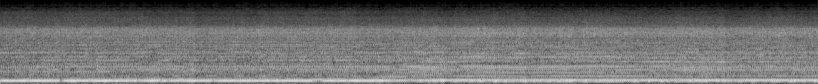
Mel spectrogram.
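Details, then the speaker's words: Coleman 5 hp outboard revved to about 2000 RPM: a buzzy, loose metallic rattle over the engine note. The owner thinks it sounds like a loose exhaust pipe, but nothing loose is seen with the lid off; cause unconfirmed. "okay so it did make that noise um you know to me it sounds it sounds like an ex a loose exhaust pipe on a car or something"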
